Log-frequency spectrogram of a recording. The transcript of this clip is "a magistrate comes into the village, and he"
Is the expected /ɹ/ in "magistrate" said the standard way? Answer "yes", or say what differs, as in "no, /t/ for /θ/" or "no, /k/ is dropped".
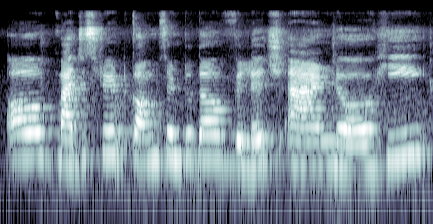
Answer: yes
